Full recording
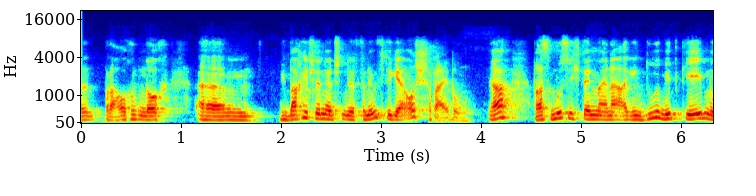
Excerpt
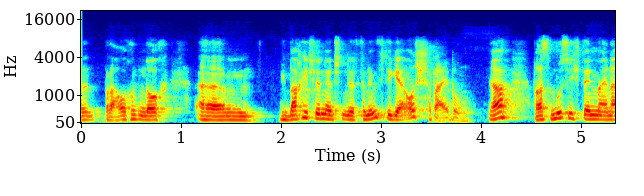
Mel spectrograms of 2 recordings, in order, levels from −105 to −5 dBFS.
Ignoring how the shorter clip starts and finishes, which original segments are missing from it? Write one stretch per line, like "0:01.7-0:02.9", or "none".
none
